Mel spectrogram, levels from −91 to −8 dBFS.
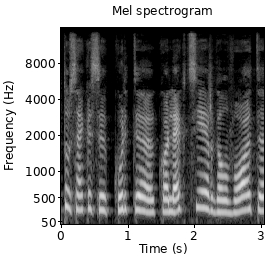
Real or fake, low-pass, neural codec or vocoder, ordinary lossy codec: fake; 14.4 kHz; codec, 44.1 kHz, 7.8 kbps, Pupu-Codec; AAC, 48 kbps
